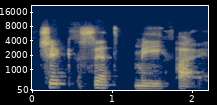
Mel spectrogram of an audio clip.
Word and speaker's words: Csikszentmihalyi: Chick sent me hi. Chick sent me hi. Yeah, chick sent me hi.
